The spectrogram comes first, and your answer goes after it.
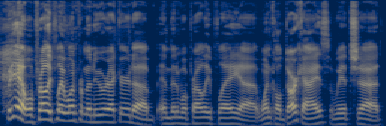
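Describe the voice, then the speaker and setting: A band member chatting casually in an interview, relaxed and agreeable, with lots of "uh" and "yeah". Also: mid-range voice, fast, clear, resonant tone. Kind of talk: casual chat.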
